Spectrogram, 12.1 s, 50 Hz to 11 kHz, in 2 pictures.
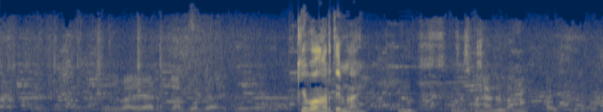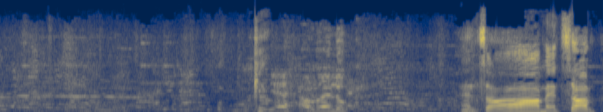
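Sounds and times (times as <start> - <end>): people chatting in background: 0.0 - 12.0.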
